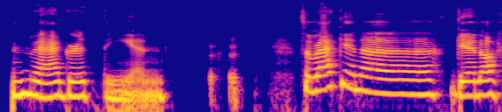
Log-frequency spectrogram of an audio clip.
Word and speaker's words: Magrathea: be our first pin it's pronounced mag see here Magrathea so back in a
